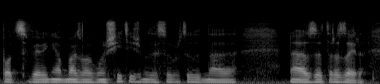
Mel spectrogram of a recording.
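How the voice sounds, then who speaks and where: A man's medium-pitched voice is heard over a quiet background. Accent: European Portuguese. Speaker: F1 podcast co-host. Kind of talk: casual chat.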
